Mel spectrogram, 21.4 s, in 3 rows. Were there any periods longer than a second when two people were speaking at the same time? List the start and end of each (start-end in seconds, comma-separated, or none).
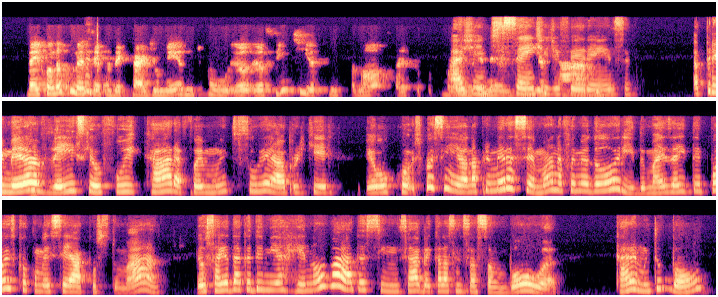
4.5-6.0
